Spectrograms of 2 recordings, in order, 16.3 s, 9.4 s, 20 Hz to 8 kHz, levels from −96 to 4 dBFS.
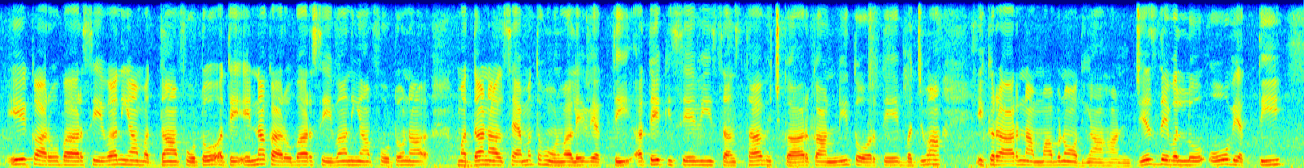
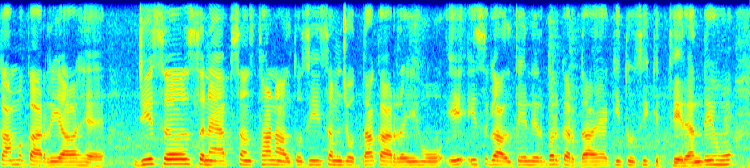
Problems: background sounds at intervals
